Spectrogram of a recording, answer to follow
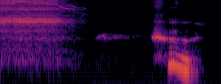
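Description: A person's breath, a soft hissing intake picked up close on a microphone, fading out under a second in; a short vocal sound starts near the end.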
